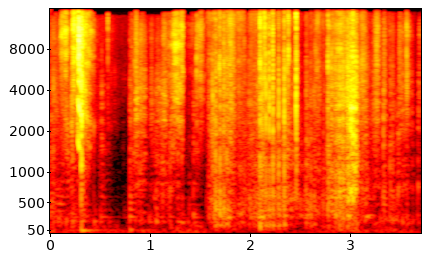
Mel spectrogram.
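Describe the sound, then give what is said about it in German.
Squeaky rubbery rubbing and stretching sounds as the neck of a fully inflated green rubber balloon is twisted and knotted: a burst of friction at the start followed by repeated scratchy squeaks and rustles. “Mache ich noch einen Knopf rein”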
